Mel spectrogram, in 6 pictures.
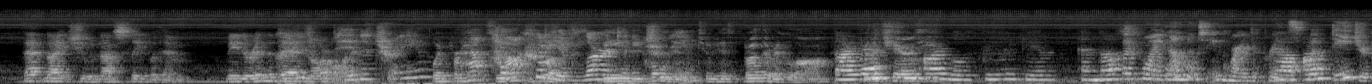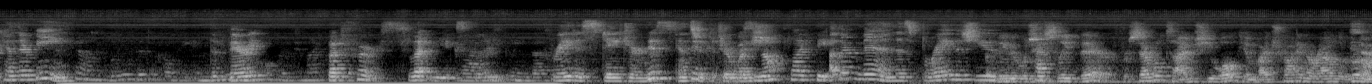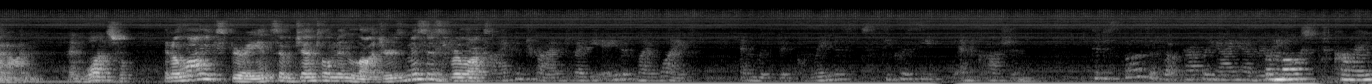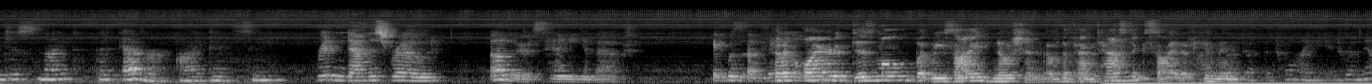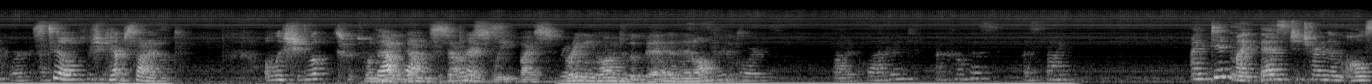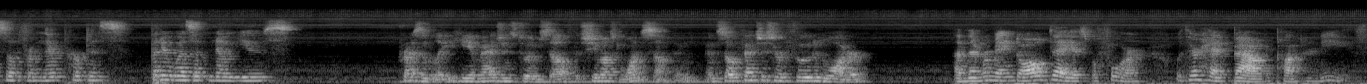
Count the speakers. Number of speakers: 7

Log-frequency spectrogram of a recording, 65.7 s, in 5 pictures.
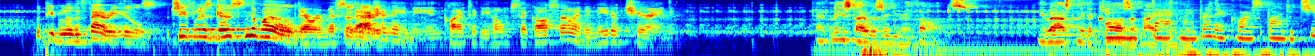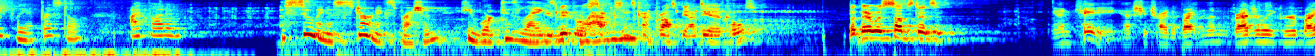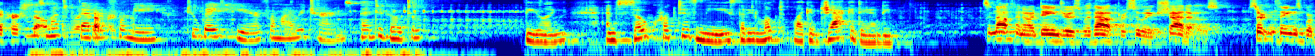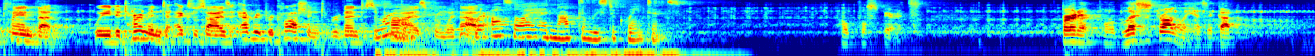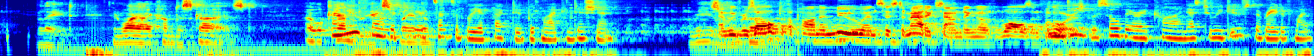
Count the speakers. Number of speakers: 5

